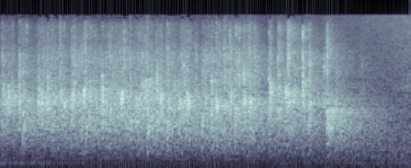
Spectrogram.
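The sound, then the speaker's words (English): An audience claps for the Lord together in a dense, steady burst of applause that holds strong for about three seconds, then begins to thin and fade toward the end. “Give the Lord a clap.”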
